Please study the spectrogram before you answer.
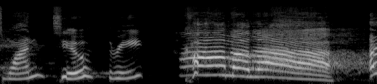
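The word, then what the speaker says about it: Kamala: do you pronounce it first you say comma like a comma in a sentence then you say la like la la la la la put it together and it's one two three commala all right so let's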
